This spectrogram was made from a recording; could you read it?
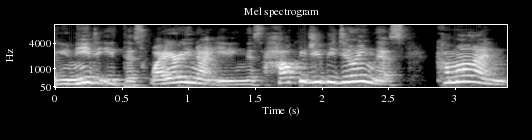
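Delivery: mock, pushy, demanding, hard-pressing badgering tone. Acting out how a parent pushes a child to eat: imitating a parent's pressuring tone. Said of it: "that tone like we talked about earlier".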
